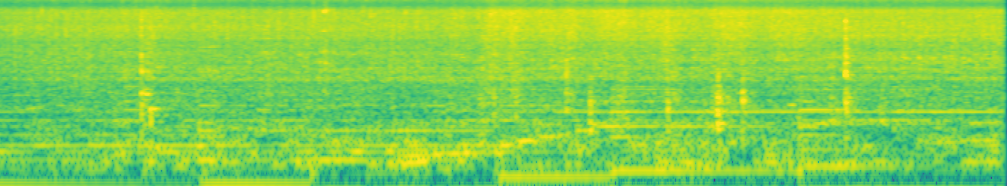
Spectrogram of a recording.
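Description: Chopped vegetables sizzling in a hot oiled pan while being stirred with a wooden spatula, with a few sharp knocks of the spatula against the pan.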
